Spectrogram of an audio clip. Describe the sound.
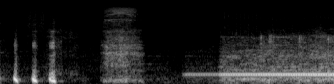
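A telephone call being placed: three quick taps like keypresses, a short burst of noise, then a steady, unbroken mid-pitched line tone that holds to the end over a layer of hiss, with no voices.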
